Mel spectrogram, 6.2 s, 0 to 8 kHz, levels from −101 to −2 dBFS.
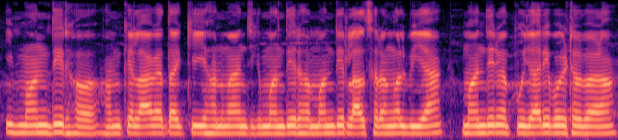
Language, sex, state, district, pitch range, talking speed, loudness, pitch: Bhojpuri, male, Uttar Pradesh, Ghazipur, 155-160 Hz, 205 wpm, -19 LUFS, 155 Hz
